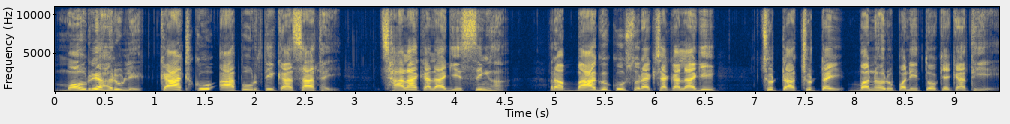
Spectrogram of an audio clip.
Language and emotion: Nepali, neutral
